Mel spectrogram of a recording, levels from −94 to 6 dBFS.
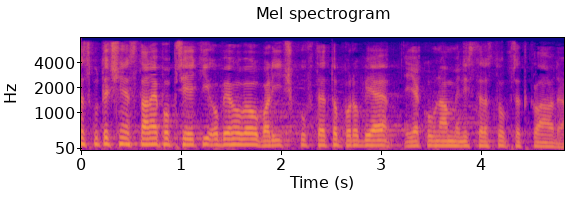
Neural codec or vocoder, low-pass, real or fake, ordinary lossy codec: none; 7.2 kHz; real; AAC, 32 kbps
